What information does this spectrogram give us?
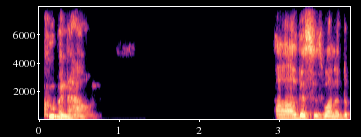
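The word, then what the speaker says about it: København: the city of Copenhagen which is actually pronounced Cuban Hound this is one of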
